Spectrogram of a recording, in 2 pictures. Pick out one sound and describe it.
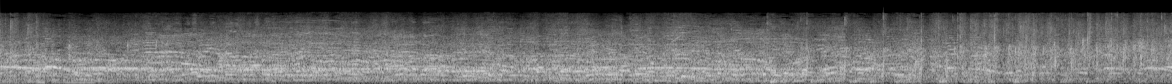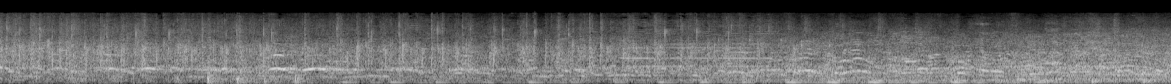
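A crowd of fans cheers and chants loudly in a stadium.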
